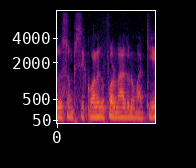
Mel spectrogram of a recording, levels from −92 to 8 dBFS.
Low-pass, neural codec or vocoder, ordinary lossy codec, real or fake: none; none; none; real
